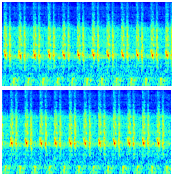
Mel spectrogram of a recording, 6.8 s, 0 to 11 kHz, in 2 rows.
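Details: Kawasaki ER6n project bike, first start-up attempt on a borrowed new battery with old fuel in the lines: very even starter cranking about 3.5 turns a second, never fires. Crank no start; owner unsure whether spark is present, cause unconfirmed.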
